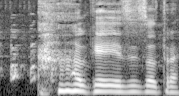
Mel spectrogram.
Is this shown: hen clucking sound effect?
yes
